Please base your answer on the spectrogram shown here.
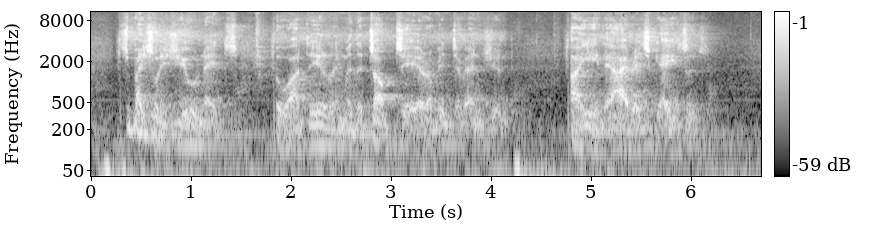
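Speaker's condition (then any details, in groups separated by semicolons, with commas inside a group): Voice prosthesis; uses voice prosthesis; speaks with voice prosthesis, asks listeners to accommodate voice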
